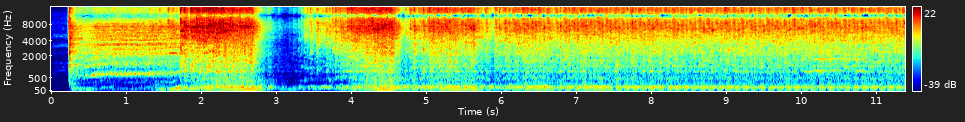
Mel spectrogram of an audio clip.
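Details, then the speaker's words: 1957 Chevy with newly installed hot-rod 327 V8 replacing an LS, first start in 15 years, no coolant or transmission lines yet, poor carb: loud, lumpy but steady cammy idle, runs healthy and even; normal idle. "oh my God it sounded so good oh that sounds 10 times better than the ls ever sounded"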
